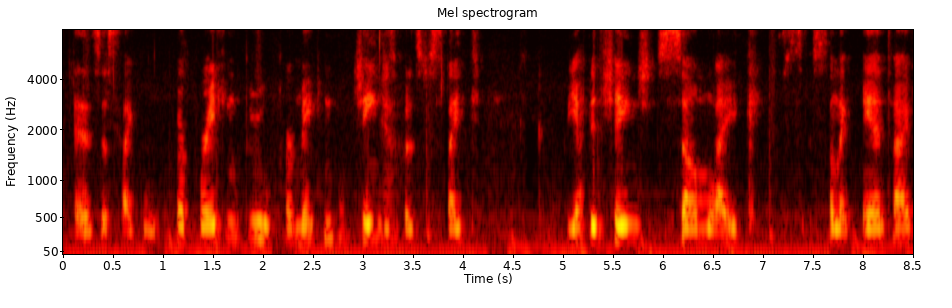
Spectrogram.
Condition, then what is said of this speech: Stuttering. So I stutter on every word when I'm not like thinking about it.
